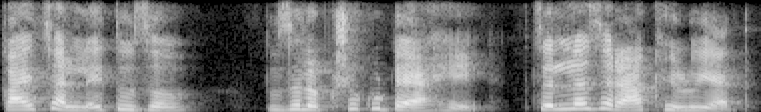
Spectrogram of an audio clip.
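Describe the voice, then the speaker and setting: A spirited young girl coaxes and teases in an insistent, playful way, as a woman voices her. Her voice sits fairly high. It comes across as a lively storybook retelling. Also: moderate pace. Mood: coaxing. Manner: coaxing, teasing insistence.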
